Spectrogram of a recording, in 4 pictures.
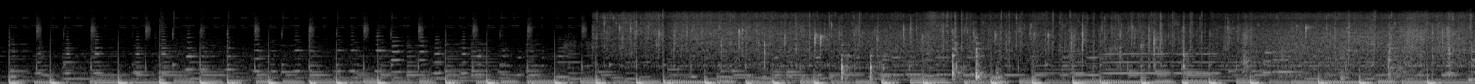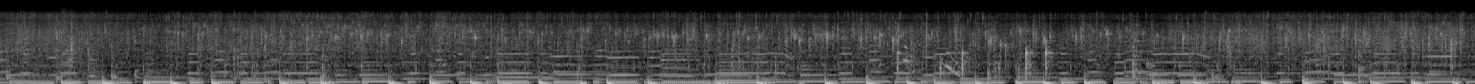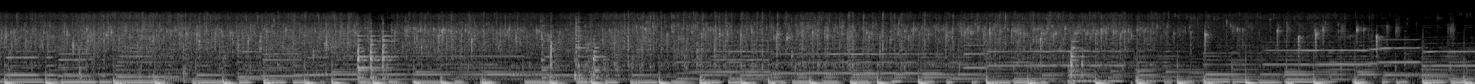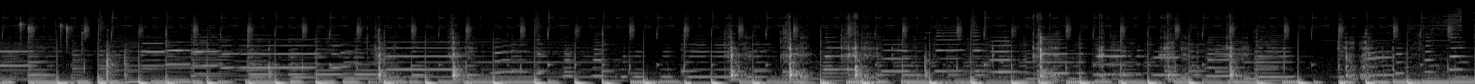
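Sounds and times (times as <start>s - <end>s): eggplant sizzling in oil: 5.8s - 45.3s
wooden spatula knocking pan: 23.4s - 29.0s, 33.0s - 33.6s, 34.9s - 38.3s.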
